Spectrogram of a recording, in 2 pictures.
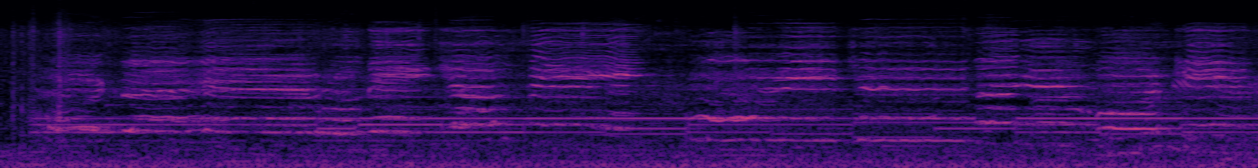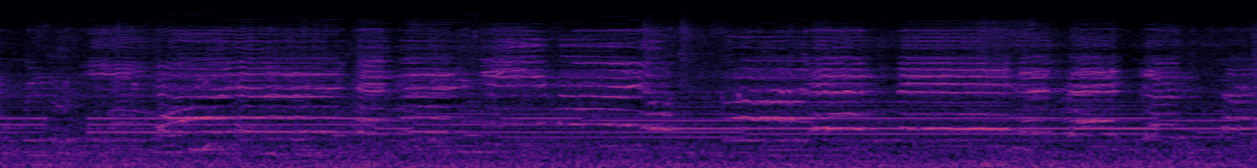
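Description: A singing Christmas card playing a song from its small built-in speaker, a melody of held notes that starts as the card is opened.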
